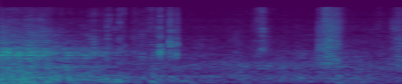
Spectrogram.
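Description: A short scuffing noise at the start, then a few faint clicks and crackles of dry corn husk being handled.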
